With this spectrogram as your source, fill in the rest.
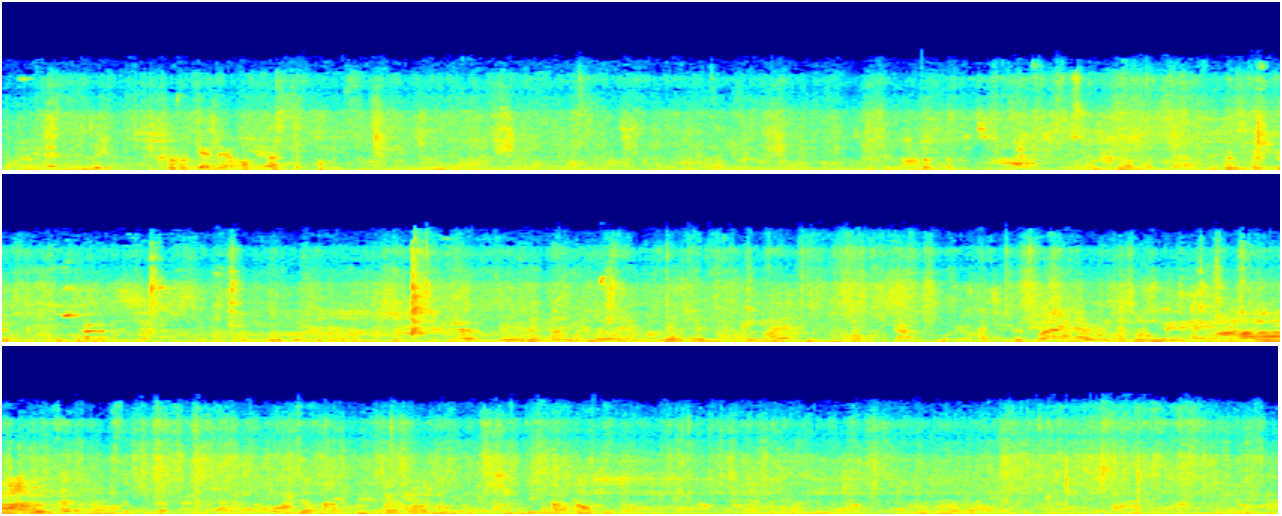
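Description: A crowd of shoppers chatters all around in a large indoor space.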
